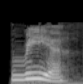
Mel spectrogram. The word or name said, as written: rhoea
